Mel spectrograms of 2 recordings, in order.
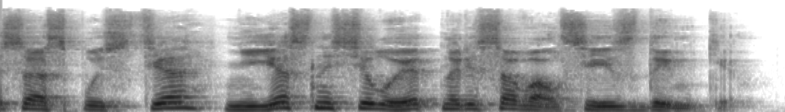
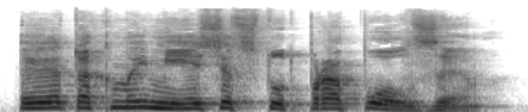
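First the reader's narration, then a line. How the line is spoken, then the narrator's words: Grumbling mutter. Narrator (Russian): буркнула Ксюха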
